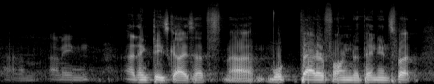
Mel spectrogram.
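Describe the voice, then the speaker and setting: Low, creaky-voiced man, halting delivery. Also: level tone, a little mellow. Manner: hesitant, halting, restarts often. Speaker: panelist from a tech company. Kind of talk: unscripted panel discussion.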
